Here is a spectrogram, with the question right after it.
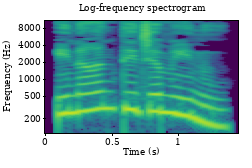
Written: ಇನಾಂತಿಜಮೀನು

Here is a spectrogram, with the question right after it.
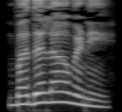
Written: ಬೈತಲೆವಣಿ

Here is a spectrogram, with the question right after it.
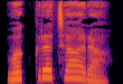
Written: ವಕ್ರಚಾರ

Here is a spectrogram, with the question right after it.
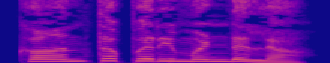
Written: ಕಾಂತಪರಿಮಂಡಲ

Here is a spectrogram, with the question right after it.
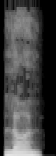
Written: ಲಾಲಿ

